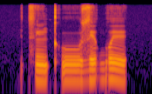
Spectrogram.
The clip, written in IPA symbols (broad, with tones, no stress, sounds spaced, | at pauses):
t͡s ĩ˨ kʼ uː˨ z ɪ˦ ɡʷ ɪ˦˨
